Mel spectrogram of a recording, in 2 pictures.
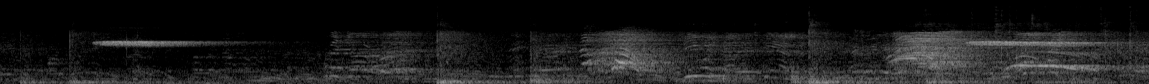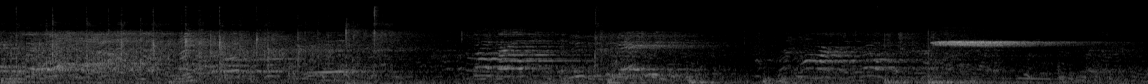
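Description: A referee's whistle blows sharply in a large echoing gym.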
